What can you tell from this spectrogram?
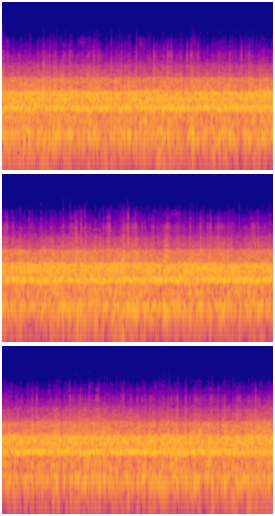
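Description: Steady wind and road noise picked up by a camera on a moving bicycle, with a constant low hum running under it.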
